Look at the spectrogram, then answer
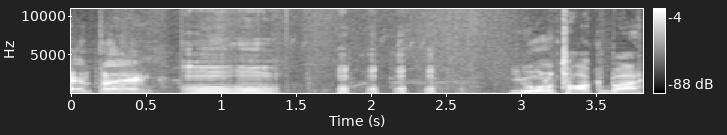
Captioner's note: chuckles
